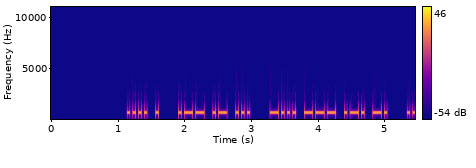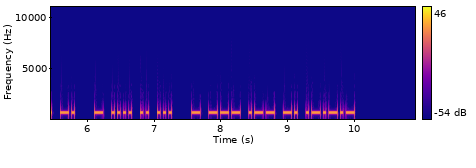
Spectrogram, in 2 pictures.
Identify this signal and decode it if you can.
Morse code, heard as a keyed tone, about 28 wpm, 700 Hz. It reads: HE WAS BORN IN THIS TOWN.
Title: Sentences from Top 1000 Words 28wpm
